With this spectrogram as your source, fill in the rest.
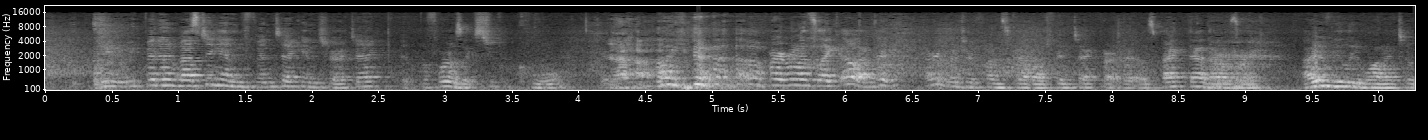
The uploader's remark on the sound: Part I of the VC Panel at the 7BC Venture Capital San Francisco event Nov 14, 2023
